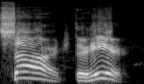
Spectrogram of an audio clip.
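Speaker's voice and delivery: very high, loud shouted call. A soldier steps back and yells to his sergeant: yelling out. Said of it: "he yells out".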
